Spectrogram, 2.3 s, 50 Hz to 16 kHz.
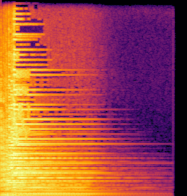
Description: F Minor 6th Add 9th, Guitar Open F chord; JGuitar

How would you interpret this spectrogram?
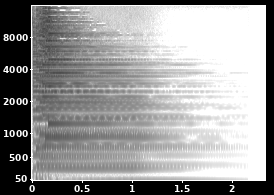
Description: Db 13th Db; strummed

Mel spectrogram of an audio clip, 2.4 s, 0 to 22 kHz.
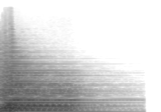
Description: F sharp 9th F sharp, chord

